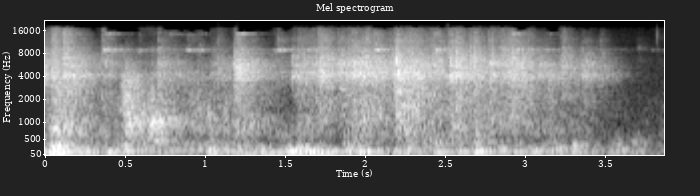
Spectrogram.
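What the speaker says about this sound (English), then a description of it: "don't mind the dogs" Dogs indoors make soft yips and whimpers with faint bow-wow sounds, a restless, uneven stream of small noises lasting the whole stretch at moderate-to-low level, with no speech.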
